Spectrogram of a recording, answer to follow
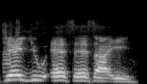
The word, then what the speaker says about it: Jussie: Okay, yeah, that's a weird way to that's a weird way to spell it, but it's like Jussie. Jesse's girl.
